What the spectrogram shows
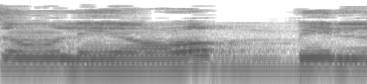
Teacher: یقوم الناس لرب را کو مرزبر ہے، را کو موٹا کر کے پڑھیں گے، با کو لام کے ساتھ ملانا ہے اور لام کو آپ نے ہلانا نہیں ہے۔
